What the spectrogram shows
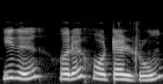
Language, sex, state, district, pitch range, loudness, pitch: Tamil, female, Tamil Nadu, Nilgiris, 235-295 Hz, -14 LUFS, 245 Hz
